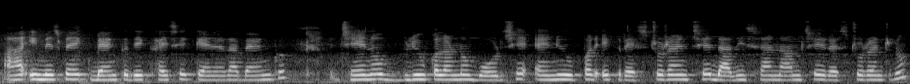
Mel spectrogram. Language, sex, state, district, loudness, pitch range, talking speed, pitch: Gujarati, female, Gujarat, Gandhinagar, -17 LUFS, 210-225 Hz, 170 wpm, 220 Hz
